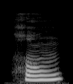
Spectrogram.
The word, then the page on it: 红: hóng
